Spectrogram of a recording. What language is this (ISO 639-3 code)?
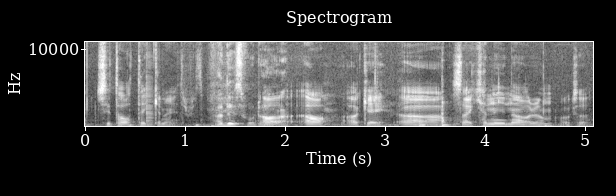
swe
